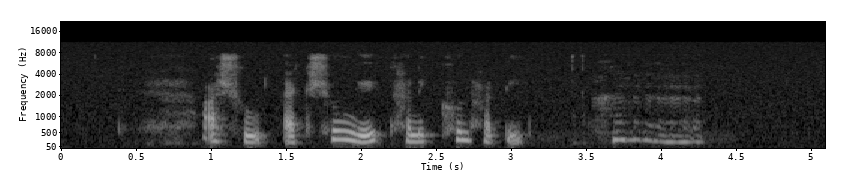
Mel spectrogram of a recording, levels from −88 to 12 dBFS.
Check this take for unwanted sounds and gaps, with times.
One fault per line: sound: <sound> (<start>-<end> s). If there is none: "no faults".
sound: laugh (3.4-4.3 s)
